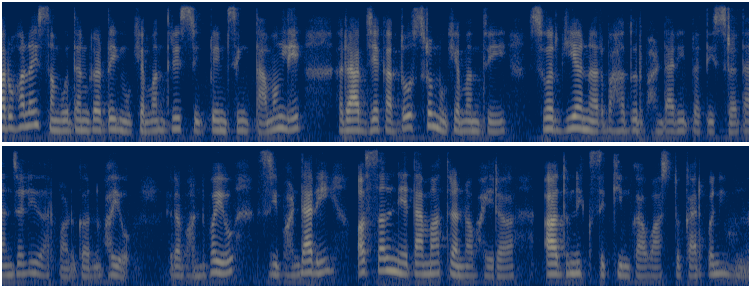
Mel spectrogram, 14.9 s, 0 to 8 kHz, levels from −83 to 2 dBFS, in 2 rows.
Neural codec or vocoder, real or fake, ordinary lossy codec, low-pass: codec, 16 kHz, about 1 kbps, DyCAST, with the encoder's durations; fake; Opus, 32 kbps; 7.2 kHz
